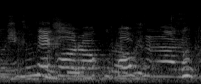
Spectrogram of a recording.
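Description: A child speaking in a high voice, in short phrases.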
